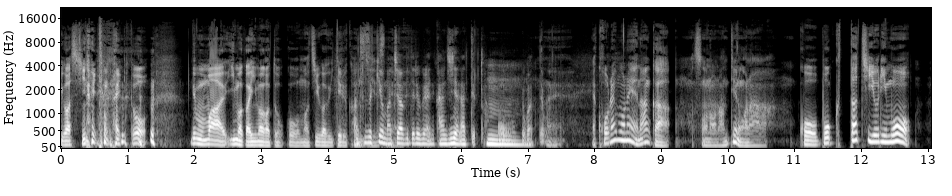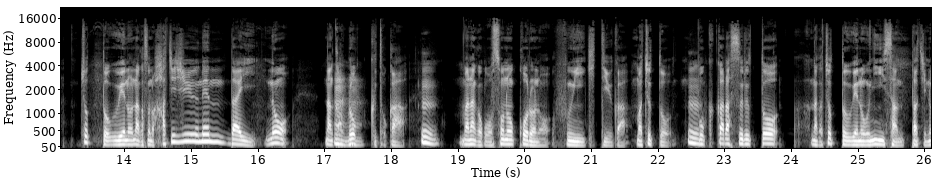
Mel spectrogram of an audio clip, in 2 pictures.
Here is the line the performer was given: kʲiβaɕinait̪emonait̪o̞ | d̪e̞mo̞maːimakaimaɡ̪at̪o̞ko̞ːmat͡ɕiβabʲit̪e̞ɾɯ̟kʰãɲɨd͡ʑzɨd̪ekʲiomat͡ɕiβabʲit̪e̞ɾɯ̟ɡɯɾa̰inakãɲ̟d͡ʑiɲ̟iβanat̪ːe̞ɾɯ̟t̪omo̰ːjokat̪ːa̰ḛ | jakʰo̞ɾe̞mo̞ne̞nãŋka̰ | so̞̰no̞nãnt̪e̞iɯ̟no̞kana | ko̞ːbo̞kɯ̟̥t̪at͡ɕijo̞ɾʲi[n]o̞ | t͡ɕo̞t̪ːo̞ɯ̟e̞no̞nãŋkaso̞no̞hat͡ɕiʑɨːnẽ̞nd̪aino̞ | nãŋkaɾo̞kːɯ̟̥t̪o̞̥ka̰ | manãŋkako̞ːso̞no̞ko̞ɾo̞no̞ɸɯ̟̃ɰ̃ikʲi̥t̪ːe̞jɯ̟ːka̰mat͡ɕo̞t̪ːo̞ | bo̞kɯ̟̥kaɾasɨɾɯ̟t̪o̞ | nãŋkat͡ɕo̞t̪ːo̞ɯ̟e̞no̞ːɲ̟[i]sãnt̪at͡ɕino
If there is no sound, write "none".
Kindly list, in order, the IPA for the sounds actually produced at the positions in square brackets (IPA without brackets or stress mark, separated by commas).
m, iː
